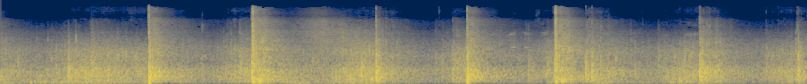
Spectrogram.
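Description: Fireworks crackle and hiss.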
